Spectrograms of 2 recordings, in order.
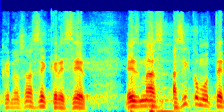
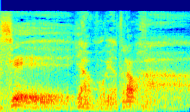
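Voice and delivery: soft, half-whispered groaning reply; tired father groaning at his child, soft and breathy; weary groan; 7 dB quieter, slower than usual. Retold or imitated. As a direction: sigh it out like a worn-out dad. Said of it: "la cultura del pujido".

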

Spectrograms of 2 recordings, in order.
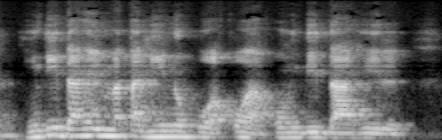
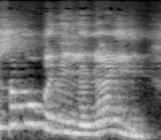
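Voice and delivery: mock innocent question; 12 semitones higher than usual. Mock reply in retold quarrel.

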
